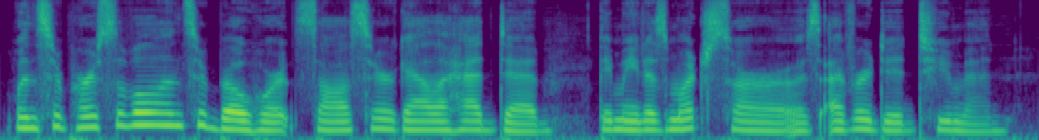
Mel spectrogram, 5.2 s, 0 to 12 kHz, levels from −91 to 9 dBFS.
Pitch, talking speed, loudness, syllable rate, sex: 185 Hz, 230 wpm, -17 LUFS, 5.7 syllables/s, female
